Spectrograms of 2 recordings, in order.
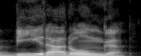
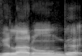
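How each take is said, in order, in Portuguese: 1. Começa com B e tem R. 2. Começa com V e tem L. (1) "quando é V, vira B ... quando é L, eles falam R" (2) "no Brasil a galera me chamava de Vilaronga"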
